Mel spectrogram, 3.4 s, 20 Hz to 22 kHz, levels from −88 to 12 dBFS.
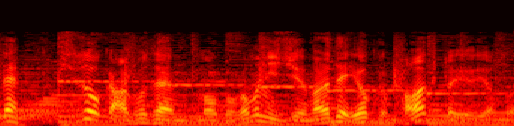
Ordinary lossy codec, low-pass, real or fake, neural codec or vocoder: none; none; real; none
